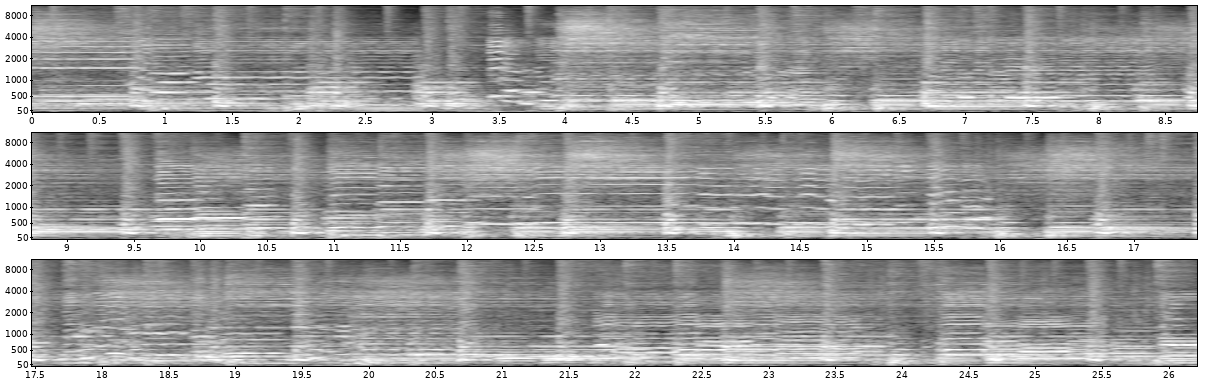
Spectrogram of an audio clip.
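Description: Jazz quartet playing live: saxophone leading over electric keyboard, electric bass guitar and drum kit with steady cymbal work.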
